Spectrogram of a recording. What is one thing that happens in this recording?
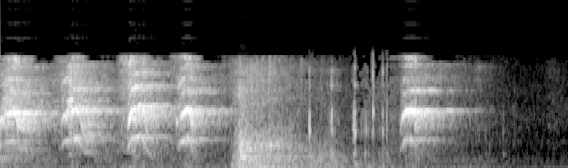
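A small dog barks sharply and repeatedly close by.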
